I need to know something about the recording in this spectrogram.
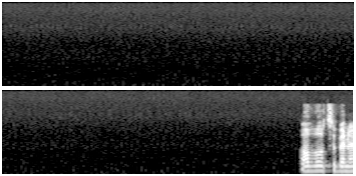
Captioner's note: silence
